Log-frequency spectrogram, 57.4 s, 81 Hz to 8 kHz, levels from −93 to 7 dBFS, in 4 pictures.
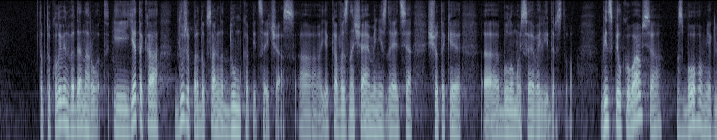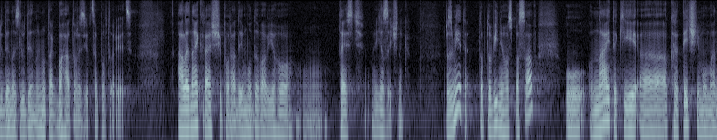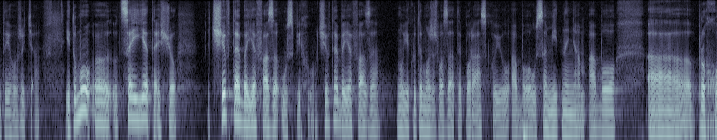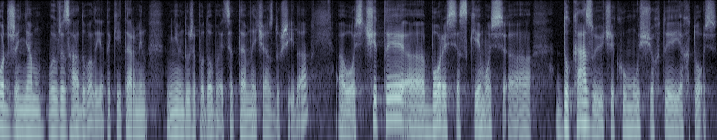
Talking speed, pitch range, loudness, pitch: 115 wpm, 100-125 Hz, -26 LUFS, 110 Hz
